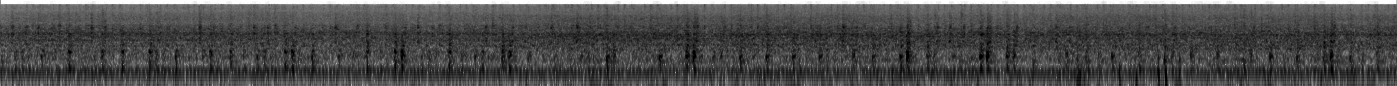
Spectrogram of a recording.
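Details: Nissan Sunny engine at idle: sharp uneven knocks about a hundred times a minute over the engine hum; internal engine knock, cause undetermined.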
